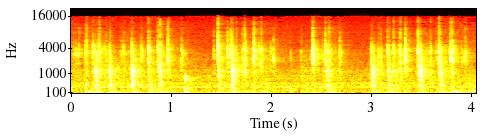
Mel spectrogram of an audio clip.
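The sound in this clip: Rapid keystrokes on a computer keyboard as a command is typed into PowerShell, coming in several quick bursts of clicky taps separated by short pauses.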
